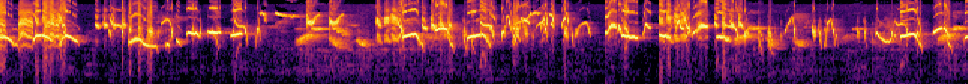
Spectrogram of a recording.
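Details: Ngeplong song of an orange-headed thrush, aimed at making other birds sing: bursts of bright, high, sweeping whistles and buzzy chirps repeated in quick phrases separated by brief gaps.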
